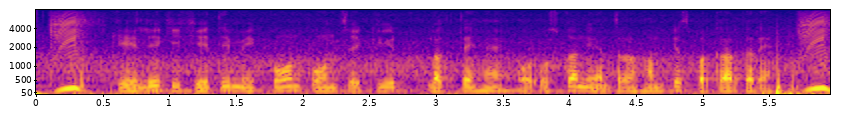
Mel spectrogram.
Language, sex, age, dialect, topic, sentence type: Hindi, male, 18-24, Garhwali, agriculture, question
